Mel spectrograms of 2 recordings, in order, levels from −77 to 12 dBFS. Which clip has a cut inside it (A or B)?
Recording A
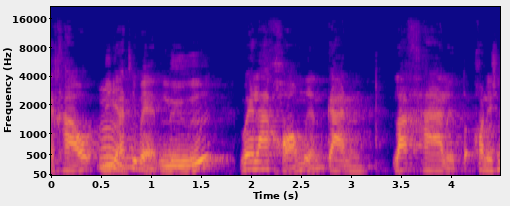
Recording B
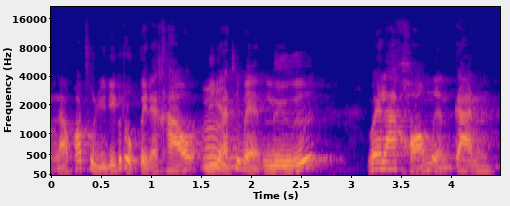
A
